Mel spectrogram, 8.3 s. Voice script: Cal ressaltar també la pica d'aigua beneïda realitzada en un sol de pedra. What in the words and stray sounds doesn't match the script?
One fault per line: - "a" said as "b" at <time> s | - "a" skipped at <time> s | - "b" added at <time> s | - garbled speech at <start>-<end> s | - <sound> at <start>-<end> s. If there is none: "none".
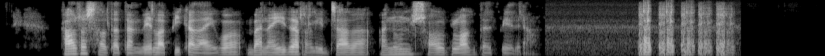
- "bloc" added at 4.6 s
- laugh at 6.4-7.4 s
